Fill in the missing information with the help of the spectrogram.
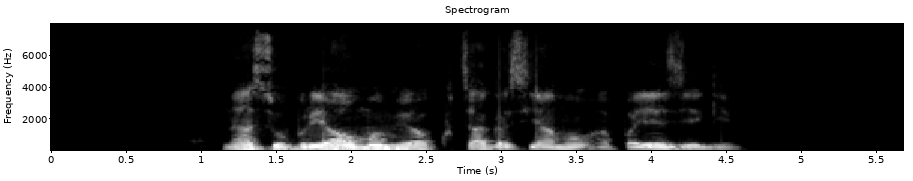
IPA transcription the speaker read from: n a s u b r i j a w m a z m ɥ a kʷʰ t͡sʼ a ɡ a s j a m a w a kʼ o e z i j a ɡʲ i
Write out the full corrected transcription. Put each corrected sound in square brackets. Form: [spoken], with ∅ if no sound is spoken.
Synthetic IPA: n a s u b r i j a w m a [∅] m ɥ a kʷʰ t͡sʼ a ɡ a s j a m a w a [pʼ] o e z i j a ɡʲ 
